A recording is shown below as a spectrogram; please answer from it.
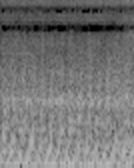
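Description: An RC helicopter flies overhead as it comes in to land, giving a loud, steady whirring rotor and motor drone with a high whine over it, all alone without voices.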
